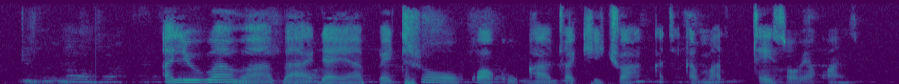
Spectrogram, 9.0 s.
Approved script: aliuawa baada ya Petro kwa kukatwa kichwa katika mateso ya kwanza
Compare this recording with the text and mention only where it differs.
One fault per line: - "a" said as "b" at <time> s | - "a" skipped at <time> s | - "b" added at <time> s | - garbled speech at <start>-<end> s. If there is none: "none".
none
